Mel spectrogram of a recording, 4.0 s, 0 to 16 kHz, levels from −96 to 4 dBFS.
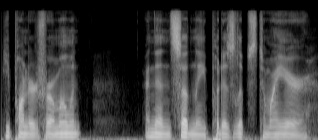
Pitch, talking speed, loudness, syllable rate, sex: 90 Hz, 210 wpm, -22 LUFS, 6.2 syllables/s, male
